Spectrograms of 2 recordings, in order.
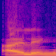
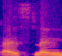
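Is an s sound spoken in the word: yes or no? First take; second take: no; yes. First: The word is said without an s sound. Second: The word is said with an s sound. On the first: The speaker calls it right. "आइलैंड में एस silent होता है" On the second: The speaker calls it wrong. "इसका भी pronunciation कुछ एस जैसा हो"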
